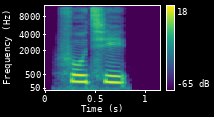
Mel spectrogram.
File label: "夫妻", Chinese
